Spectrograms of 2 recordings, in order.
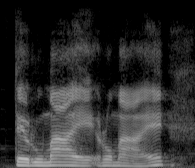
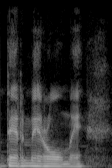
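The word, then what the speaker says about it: Thermae Romae: in katakana è, è Terumae Romae, perché appunto a quanto pare i latinisti dicono che in realtà il dittongo si pronunciasse così e non Terme Rome.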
